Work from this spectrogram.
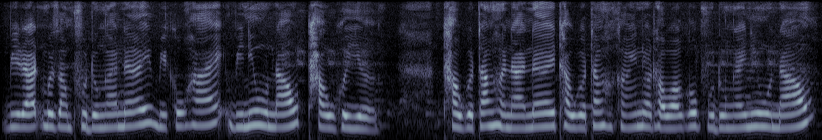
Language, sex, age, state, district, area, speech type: Bodo, female, 30-45, Assam, Chirang, rural, spontaneous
